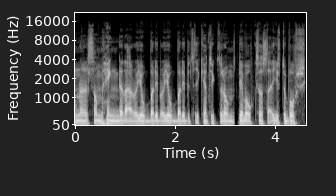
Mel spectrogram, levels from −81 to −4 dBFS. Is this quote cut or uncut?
cut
